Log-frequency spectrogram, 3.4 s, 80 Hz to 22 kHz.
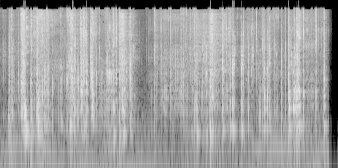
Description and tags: Ice 7
Derived From a Wildtrack whilst recording some ambiences
BREAK, cold, crack, effect, field-recording, foot, footstep, freeze, frost, frozen, ice, snow, sound, step, walk, winter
